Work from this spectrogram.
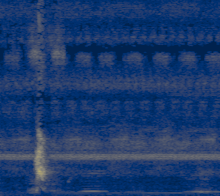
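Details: A puppy, offspring of a brother and sister, barks at its father: one short, sharp, loud bark near the start, then quiet, with a steady high-pitched hum throughout and faint low tones later.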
